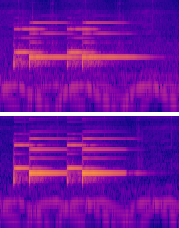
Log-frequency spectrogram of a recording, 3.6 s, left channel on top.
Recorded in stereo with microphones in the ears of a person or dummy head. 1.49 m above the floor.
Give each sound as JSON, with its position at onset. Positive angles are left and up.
{"t": 0.2, "sound": "a chime", "side_deg": -35, "distance_m": 1.0}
